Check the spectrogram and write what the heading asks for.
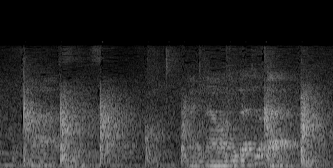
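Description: A man's voice speaking in a short, evenly paced run of words, with sharp starts about twice a second.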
